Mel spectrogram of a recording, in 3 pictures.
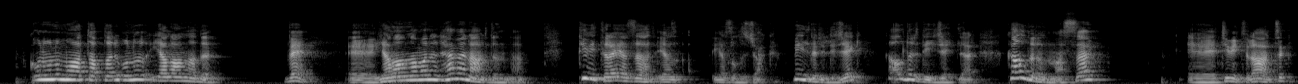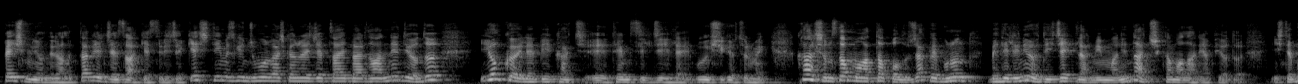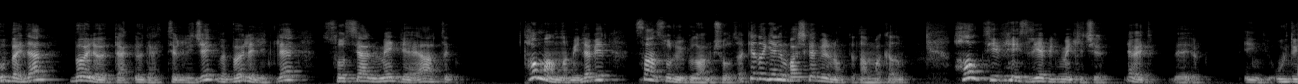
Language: German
